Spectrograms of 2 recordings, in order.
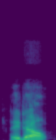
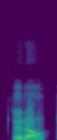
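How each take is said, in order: Both takes have the same delivery.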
